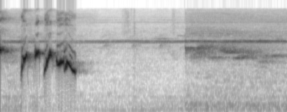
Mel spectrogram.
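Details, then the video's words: Red-whiskered bulbul singing the fig-jig-fok doubled "beun" style used to teach young birds; a rapid run of five chirpy, descending whistled notes, followed by silence and then a hissy background with a steady hum. "นกเบิ้ลอาชีพง่ายๆ ฟิก-จิก-ฟก ล้วนๆ เปิดไห้ลูกนกฟังทุกวันติดแน่นอน"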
